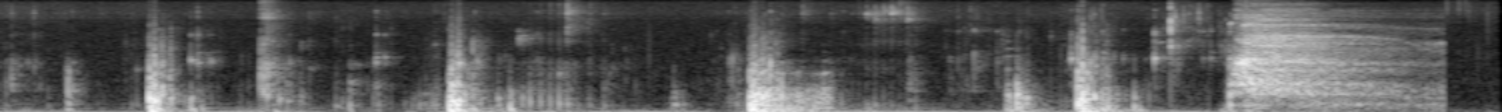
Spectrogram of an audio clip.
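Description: Close-miked chewing of sauce-glazed fried chicken: sharp crunchy bites and sticky, wet squelches every half second or so. A longer, noisier crunch comes near the end, then the sound cuts off suddenly.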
